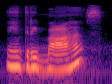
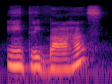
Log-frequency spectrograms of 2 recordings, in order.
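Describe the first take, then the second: No difference in how they are said.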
